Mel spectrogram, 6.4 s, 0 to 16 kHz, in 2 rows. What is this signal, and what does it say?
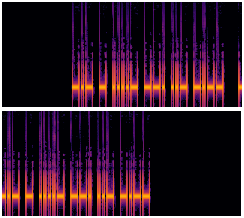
Morse code, heard as a keyed tone, about 40 wpm, 700 Hz. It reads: KT4GUY KT4GUY
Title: USA Call Signs Repeated 2x 40wpm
